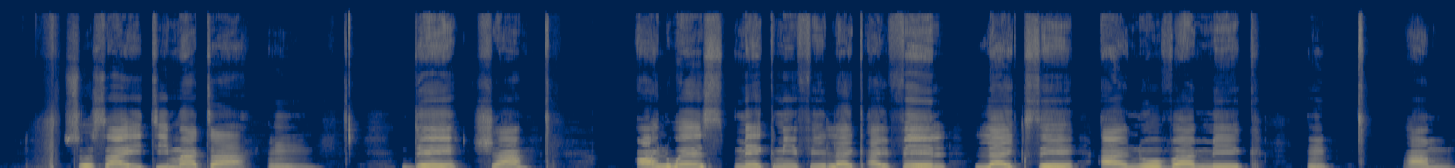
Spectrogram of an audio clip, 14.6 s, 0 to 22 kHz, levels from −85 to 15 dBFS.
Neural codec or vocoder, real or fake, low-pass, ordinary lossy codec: none; real; none; none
